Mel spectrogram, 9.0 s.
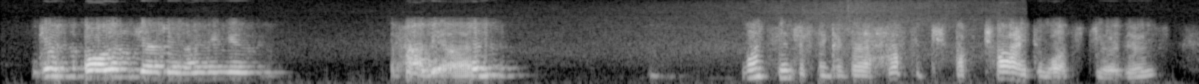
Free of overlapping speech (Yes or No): Yes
